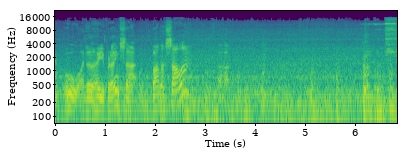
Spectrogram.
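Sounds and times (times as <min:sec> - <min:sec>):
rhythmic clacking of train wheels on rails: 0:00.0 - 0:06.8
train rumbling along rails: 0:00.0 - 0:06.8
speech: 0:00.2 - 0:03.7
faint train wheel squeal: 0:06.3 - 0:06.8.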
